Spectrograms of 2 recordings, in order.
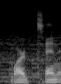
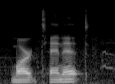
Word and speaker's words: Martinet: Martin, how do you say his name?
